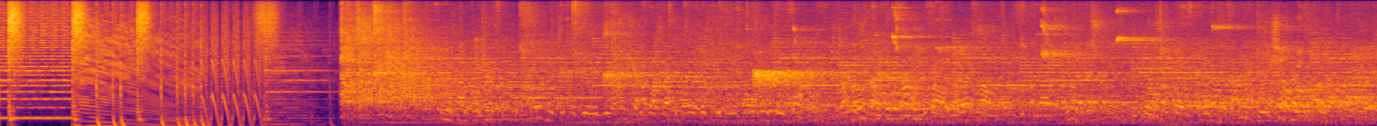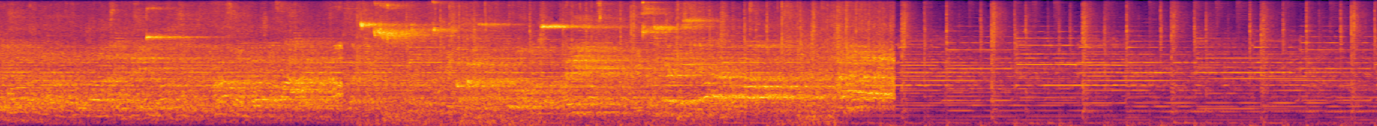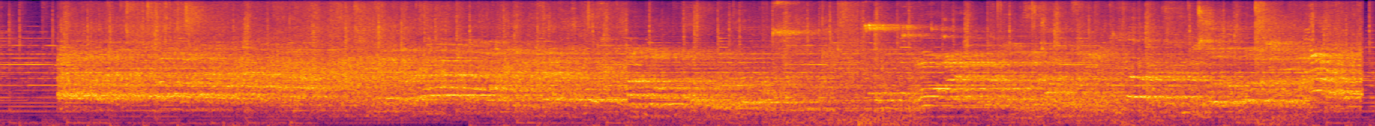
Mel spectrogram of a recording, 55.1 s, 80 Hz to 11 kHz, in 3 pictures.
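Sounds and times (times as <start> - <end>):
indistinct voices: 4.6 - 30.3, 37.5 - 55.0
shoe squeaks on wooden court: 10.0 - 10.8, 11.8 - 12.4, 13.8 - 16.5, 23.1 - 26.0, 26.8 - 27.8, 47.0 - 49.4.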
